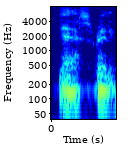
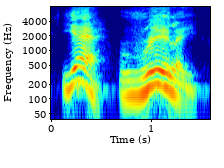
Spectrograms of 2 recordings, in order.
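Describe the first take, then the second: First: It is said quietly and smaller. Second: It is said loudly and firmly.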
